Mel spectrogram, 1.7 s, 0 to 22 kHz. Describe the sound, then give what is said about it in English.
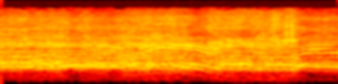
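A crowd of voices chants the slogan "12 more years" together in unison, a loud, sustained swell of overlapping shouting that rises and falls with the rhythm of the slogan. “Yeah, there they go, shouting 12 more years.”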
